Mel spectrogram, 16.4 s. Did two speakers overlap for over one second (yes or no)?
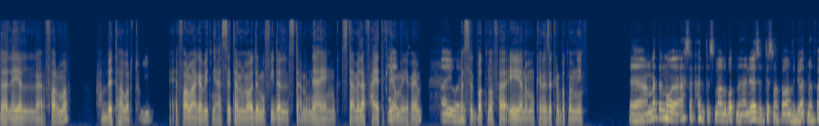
no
